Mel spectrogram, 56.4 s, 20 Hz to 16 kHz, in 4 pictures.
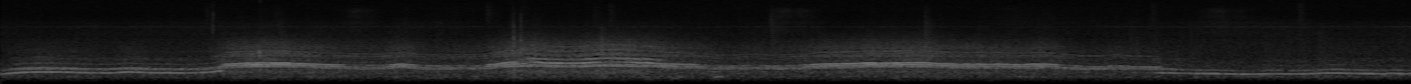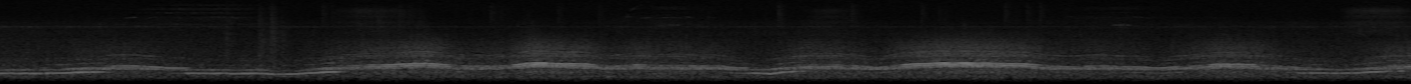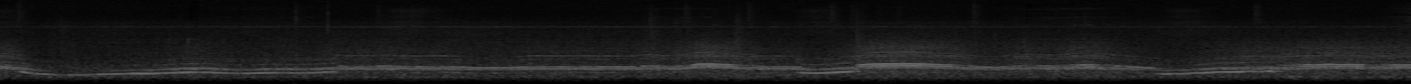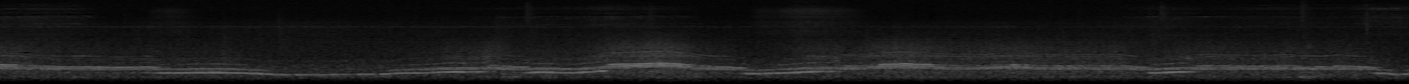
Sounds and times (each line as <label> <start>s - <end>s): wind whistling through a crack in the window 0.0s - 56.4s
